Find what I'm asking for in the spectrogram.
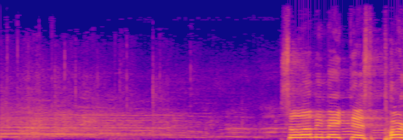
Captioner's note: cheers and boos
